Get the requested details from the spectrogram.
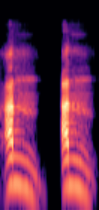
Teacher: নুনের মাখরাজটা একদম সরল, জিভের আগা সোজাসুজি ওপরের তালুতে লাগবে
